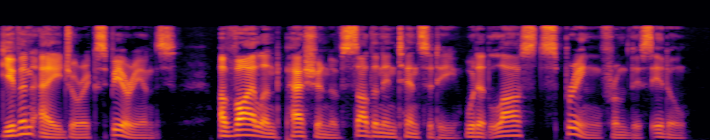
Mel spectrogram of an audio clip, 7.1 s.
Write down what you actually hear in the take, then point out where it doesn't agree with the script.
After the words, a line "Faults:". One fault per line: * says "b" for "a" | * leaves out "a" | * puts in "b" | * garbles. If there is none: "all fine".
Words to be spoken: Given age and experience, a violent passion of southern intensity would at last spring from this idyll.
Given age or experience, a violent passion of southern intensity would at last spring from this idyll.
Faults:
* says "or" for "and"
